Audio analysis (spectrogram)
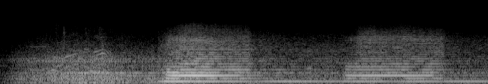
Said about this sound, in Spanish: Justo cuando subí a la cubierta del barco, el sonido de una fuerte bocina y un silbido, similar al de un caballo, resonaron en el oscuro muelle.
